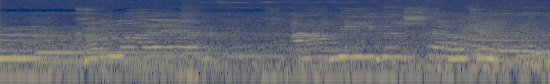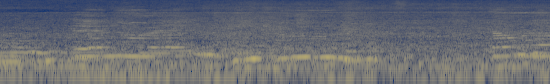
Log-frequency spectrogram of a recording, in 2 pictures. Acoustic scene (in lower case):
cafe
